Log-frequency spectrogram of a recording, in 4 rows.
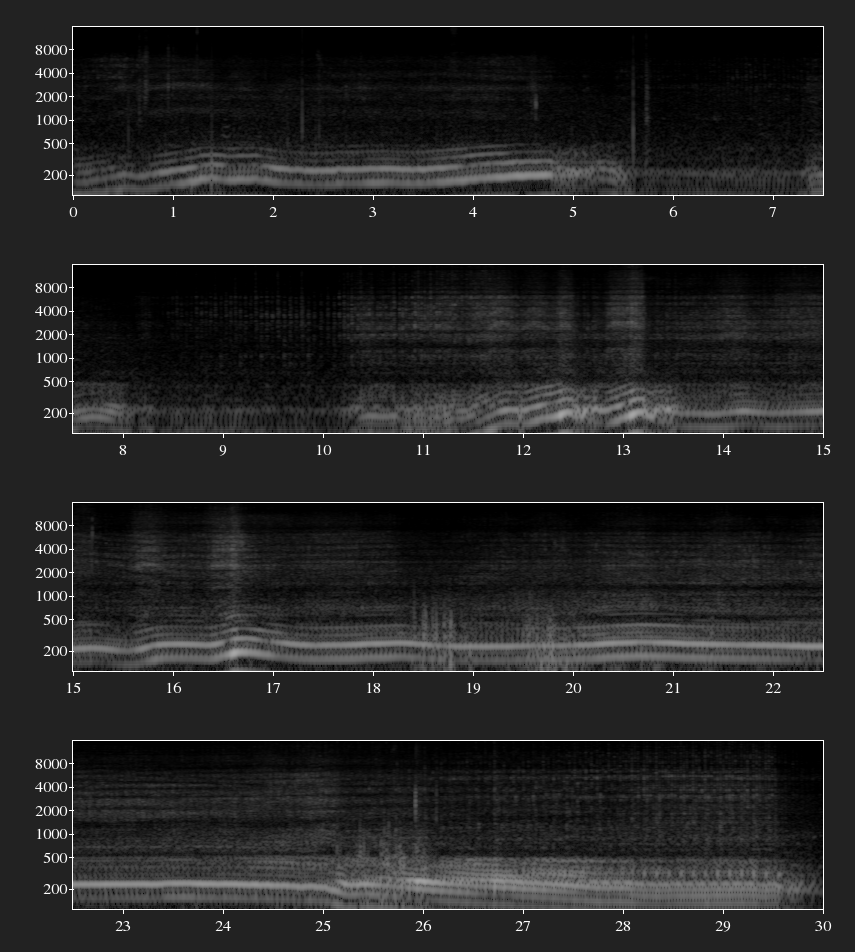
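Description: Volkswagen Golf Mk3 hatchback's engine as the car is driven over a grass field, revving up and down through the gears. It drops quieter for a few seconds, then holds a steady drone with a few loud knocks along the way, and cuts off at the end as the car stops.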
